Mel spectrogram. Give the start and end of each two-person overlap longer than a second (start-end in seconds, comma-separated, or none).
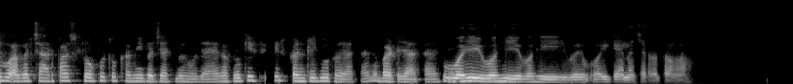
none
